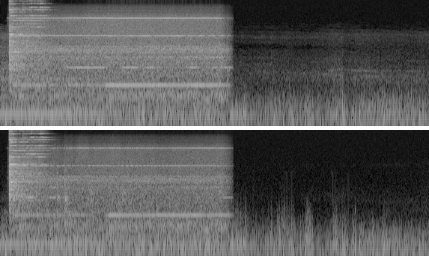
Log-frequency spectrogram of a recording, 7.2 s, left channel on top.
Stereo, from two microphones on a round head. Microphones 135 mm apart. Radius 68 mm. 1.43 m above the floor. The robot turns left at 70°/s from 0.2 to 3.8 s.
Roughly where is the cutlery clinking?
Behind.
